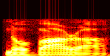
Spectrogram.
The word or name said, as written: Novara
